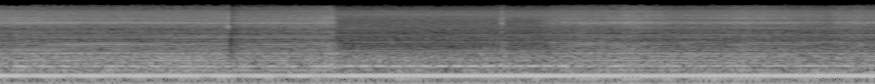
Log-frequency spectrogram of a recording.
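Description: Mac Afric belt grinder running with a steady motor hum. A metal block from a surface gauge is pressed against the abrasive belt twice, hissing for about three seconds each time, with a break of about three seconds between while the piece is held off the belt.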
